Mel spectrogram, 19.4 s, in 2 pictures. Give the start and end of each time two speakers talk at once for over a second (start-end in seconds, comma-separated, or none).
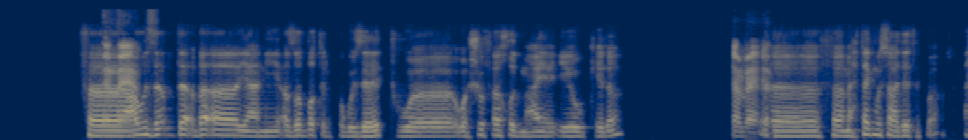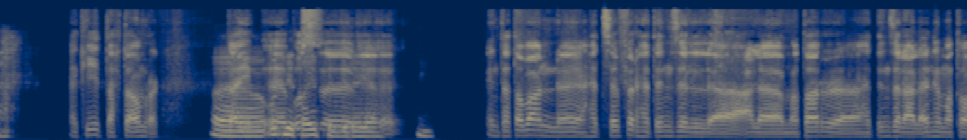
11.9-13.5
